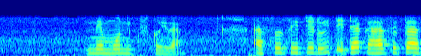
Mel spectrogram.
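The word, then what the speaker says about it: mnemonics: करि परिबे the term मेनेमोनिक्स is associated with it एम टा एक्चुअली कौन अच्छी माने हमर एटी एम टा ताको माने साइलेंट रहइबो नेमोनिक्स कहबा एसोसिएटेड विथ एटा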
